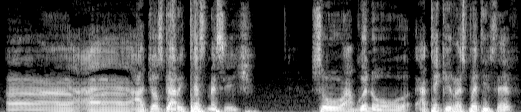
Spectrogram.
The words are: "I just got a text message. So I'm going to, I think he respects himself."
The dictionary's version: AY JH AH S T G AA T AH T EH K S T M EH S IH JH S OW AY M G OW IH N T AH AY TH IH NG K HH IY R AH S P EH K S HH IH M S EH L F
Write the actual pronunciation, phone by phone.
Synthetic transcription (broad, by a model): AY JH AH S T G AA T AH T EH S T M EH S IH JH S OW AY M G OW IH N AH AY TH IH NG K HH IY R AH S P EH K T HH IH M S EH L F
